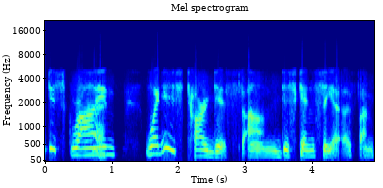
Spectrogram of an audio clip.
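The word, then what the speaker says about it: dyskinesia: So if we can can you describe what is tardis um disenia if I'm pronouncing that even correctly disynesia it's a side effect of antiscychotics.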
